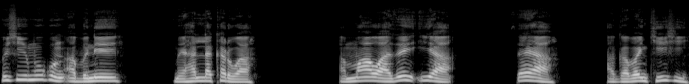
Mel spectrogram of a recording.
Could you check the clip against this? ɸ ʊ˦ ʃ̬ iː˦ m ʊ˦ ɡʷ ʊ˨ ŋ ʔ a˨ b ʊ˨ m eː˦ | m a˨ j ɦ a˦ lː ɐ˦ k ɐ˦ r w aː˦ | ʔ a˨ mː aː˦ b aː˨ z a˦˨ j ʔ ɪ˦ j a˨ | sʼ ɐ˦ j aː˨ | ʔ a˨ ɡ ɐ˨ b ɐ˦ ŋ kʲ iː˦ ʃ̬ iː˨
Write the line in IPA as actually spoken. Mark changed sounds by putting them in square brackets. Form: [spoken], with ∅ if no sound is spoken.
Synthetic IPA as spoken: ɸ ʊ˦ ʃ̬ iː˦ m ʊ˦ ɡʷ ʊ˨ ŋ ʔ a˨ b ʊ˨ [n] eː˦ | m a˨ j ɦ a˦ lː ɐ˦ k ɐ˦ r w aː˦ | ʔ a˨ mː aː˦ [w] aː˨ z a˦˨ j ʔ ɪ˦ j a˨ | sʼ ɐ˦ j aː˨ | ʔ a˨ ɡ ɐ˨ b ɐ˦ ŋ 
